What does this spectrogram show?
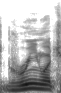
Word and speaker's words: Greenwich: green Wich it's not Greenwich it's spelled the same as Greenwich of course I tried to be the sophisticated one and I came to town calling it green wi soon found out it was Greenwich anyway there was an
